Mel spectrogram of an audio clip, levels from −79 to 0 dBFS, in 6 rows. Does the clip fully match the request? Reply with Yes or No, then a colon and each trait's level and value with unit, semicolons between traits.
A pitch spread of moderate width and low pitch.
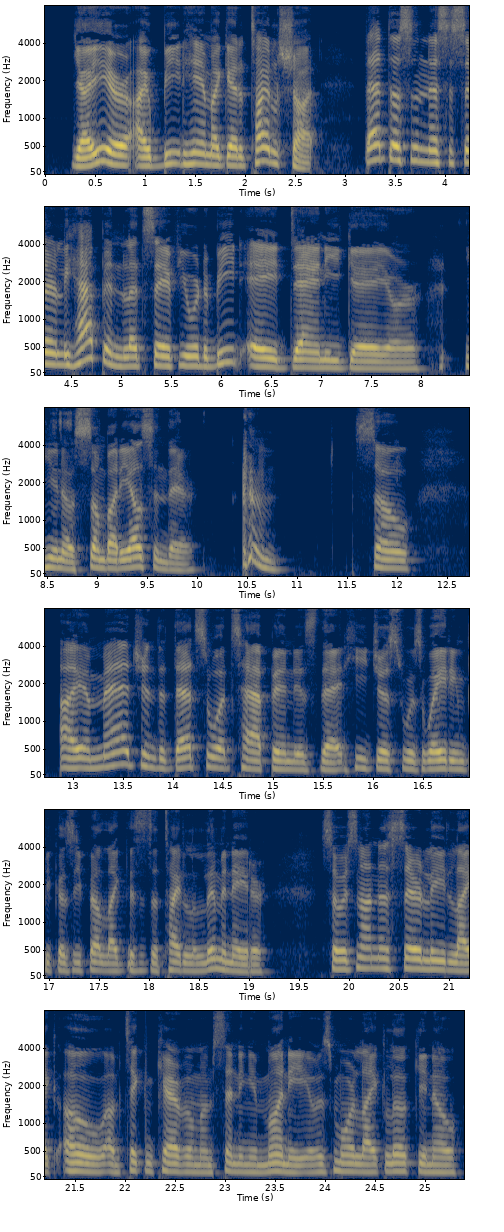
No: average, 3.9 semitones; medium, 150 Hz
